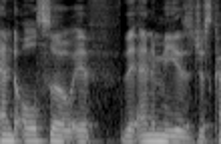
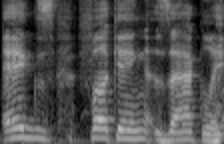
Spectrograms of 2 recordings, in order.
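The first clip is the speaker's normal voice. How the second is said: laughing; 3 semitones higher, slower than usual. Real, not acted. Laughing through the words.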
